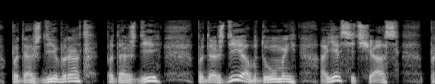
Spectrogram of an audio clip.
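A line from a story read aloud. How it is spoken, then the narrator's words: Hurried, almost frightened. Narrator (Russian): проговорил он в попыхах и почти испуганно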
